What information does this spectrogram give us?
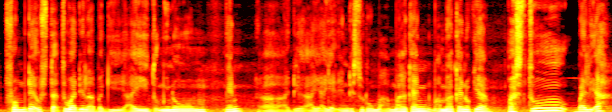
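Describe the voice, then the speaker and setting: Dark-voiced young man telling a story. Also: fairly high pitch, steady tone, brisk, hardly any pauses. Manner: rambling retelling with frequent fillers and self-corrections, mixing in English words. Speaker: guest sharing a family story. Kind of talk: casual storytelling conversation.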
